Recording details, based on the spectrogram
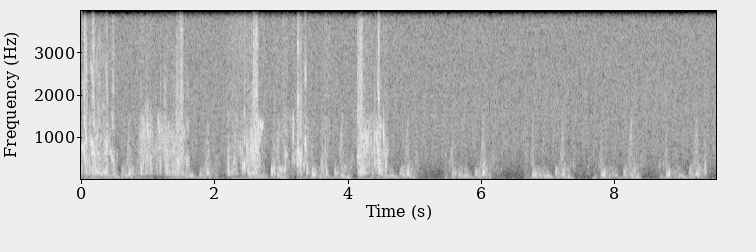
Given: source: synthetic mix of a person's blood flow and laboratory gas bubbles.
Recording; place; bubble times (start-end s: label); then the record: Doppler ultrasound of blood flow; precordium
0.00-0.55 s: bubbles
0.78-1.62 s: bubbles
2.17-2.76 s: bubbles
2.85-3.46 s: bubbles
3.57-3.74 s: bubbles
4.12-4.62 s: bubbles
9.34-9.39 s: bubbles
From the record:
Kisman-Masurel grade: 333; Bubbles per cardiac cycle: rolling drumbeat, 9 or more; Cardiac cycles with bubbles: 50 to 99%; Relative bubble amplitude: loud (0.450 to 0.775); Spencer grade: 3 (all of the cardiac periods contain showers or single bubble signals, but not dominating or overriding the cardiac motion signals); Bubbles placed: only in the low amplitude regions of the cardiac cycle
